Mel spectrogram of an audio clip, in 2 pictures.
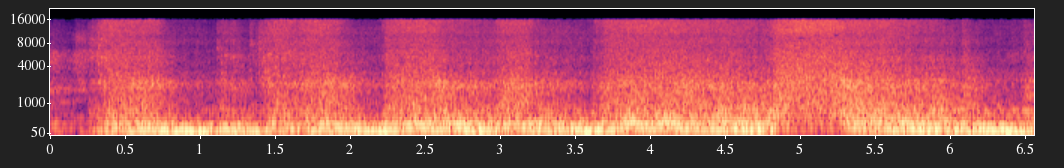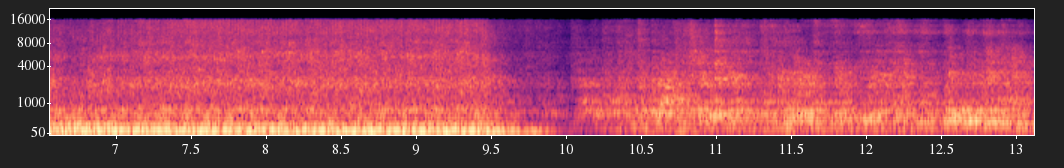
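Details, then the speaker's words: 1968 Ford F100 with freshly rebuilt 360 V8, cam not yet broken in and not yet tuned: loud, deep blips then rumbling slightly uneven idle; new engine running normally. "it's loud just fired up real quick and at least show you guys what it sounds like"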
